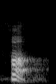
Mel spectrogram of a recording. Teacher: So f is a labiodental sound. Why? Because the lower lip and the upper set of teeth, fine, both are involved.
